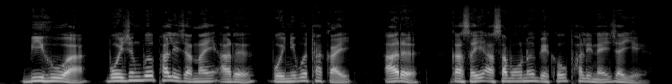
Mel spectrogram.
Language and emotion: Bodo, neutral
